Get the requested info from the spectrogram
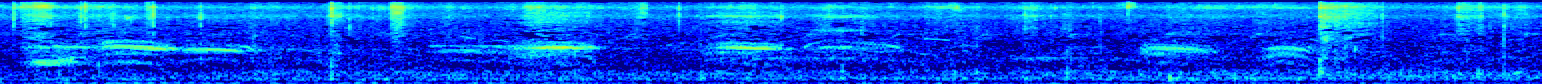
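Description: Near silence, with faint short bird calls in the distance, roughly one a second.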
